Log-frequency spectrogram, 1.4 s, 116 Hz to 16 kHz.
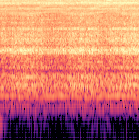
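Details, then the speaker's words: Marks & Spencer Insect-a-zoid self-build robot, model 4218, after fix: pinion gear had rubbed on the crown gear and was moved about 1mm up the shaft. Soft steady high whir, no rubbing or gnashing; quiet gear drive. "so we'll give it another little run so you can hear how quiet it is now so here we go again and this time it should be much quieter"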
